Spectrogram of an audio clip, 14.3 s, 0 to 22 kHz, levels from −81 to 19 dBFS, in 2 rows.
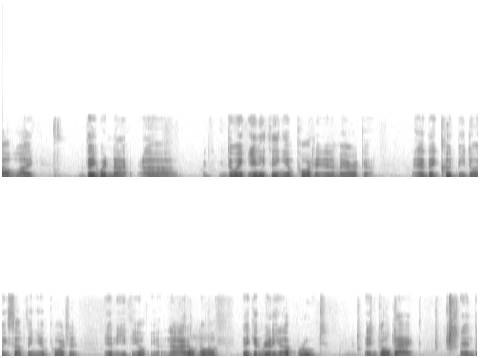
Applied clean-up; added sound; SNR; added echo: none; none; none; none.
